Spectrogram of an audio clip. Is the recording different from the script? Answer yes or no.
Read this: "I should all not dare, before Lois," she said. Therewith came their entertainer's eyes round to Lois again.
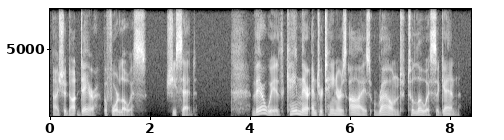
yes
